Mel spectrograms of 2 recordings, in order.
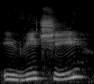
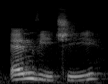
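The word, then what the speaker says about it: Invece: black patent leather bagged by Avicii no envichi and VC I don't know Italy this reminds me of the Arcadia bags this one is in beautiful condition I love it it's spelled i-n-v-e-c-e and it's all around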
